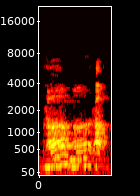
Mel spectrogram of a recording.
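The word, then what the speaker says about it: भ्रमर: Brahmara. Ra is used 2 times. So, in the word Brahmara, which means bee, it has got 2 utterances of Ra.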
